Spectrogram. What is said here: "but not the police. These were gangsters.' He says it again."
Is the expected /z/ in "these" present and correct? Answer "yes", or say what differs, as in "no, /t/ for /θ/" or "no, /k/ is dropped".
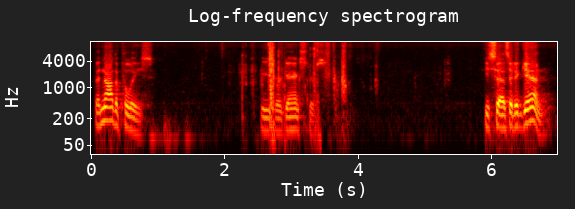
yes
